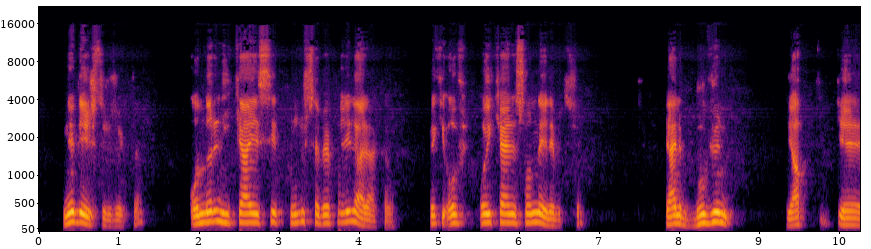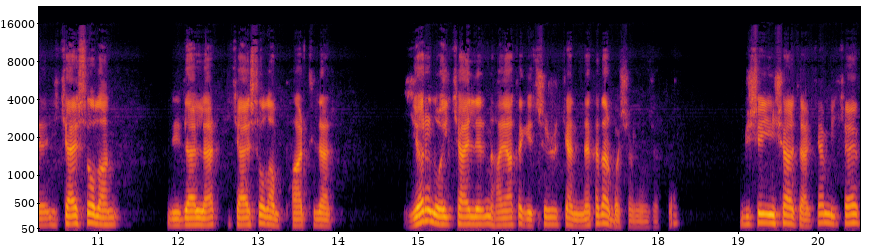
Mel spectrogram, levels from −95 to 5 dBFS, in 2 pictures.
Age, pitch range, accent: 50-69, 120-160 Hz, native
